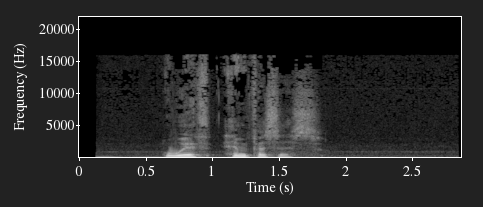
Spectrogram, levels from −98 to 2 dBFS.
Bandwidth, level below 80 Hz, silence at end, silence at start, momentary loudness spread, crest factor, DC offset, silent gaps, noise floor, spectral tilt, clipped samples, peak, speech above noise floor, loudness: 16.5 kHz; -66 dBFS; 1.1 s; 0.65 s; 18 LU; 18 dB; under 0.1%; none; -66 dBFS; -7 dB/octave; under 0.1%; -10 dBFS; 40 dB; -27 LUFS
